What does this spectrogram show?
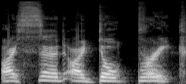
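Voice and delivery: slow words forced out through clenched teeth. Retelling what a guy repeated to another guy, imitating gritted-teeth speech. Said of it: "this guy grits his teeth and says".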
